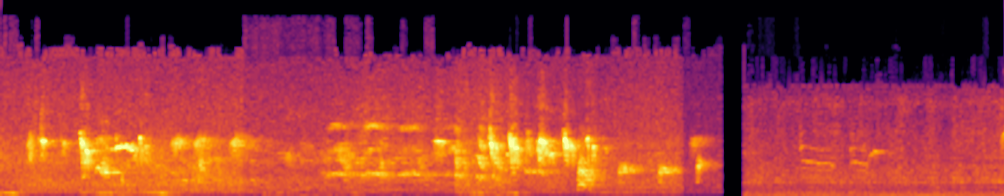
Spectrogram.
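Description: White-eared Bulbul giving bright, bubbly chirps and short warbled phrases amid a busy backdrop of other birds; a soft cooing dove is heard beneath, and a low hum after a brief cut.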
